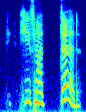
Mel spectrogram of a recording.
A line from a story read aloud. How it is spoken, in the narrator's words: I stammered out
